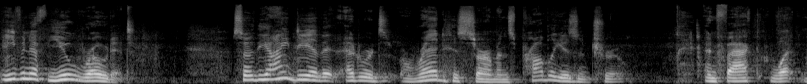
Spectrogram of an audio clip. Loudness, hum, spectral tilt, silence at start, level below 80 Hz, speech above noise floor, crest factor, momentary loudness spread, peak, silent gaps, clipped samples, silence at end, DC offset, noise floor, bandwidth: -20 LUFS; none; -6.5 dB/octave; 0 s; -62 dBFS; 30 dB; 16 dB; 13 LU; -4 dBFS; none; under 0.1%; 0 s; under 0.1%; -49 dBFS; 17 kHz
